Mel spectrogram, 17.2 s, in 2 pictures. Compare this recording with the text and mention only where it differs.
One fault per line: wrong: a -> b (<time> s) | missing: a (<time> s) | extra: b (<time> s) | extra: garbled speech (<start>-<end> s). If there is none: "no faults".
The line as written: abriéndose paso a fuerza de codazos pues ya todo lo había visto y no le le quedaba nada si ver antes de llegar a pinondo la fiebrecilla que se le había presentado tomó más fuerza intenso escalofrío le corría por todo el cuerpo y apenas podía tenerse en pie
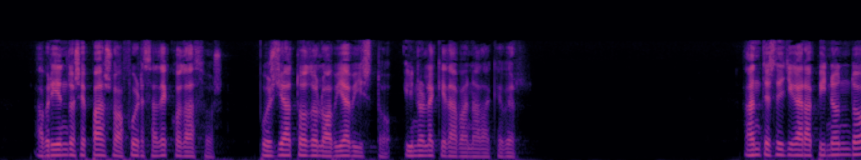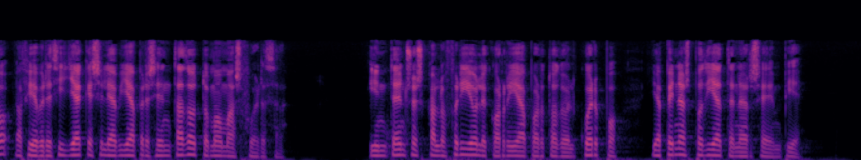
missing: le (4.3 s)
wrong: si -> que (4.9 s)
